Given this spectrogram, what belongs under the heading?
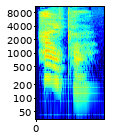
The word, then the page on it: helper: British English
